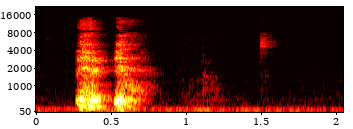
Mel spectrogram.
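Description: A man coughing twice in quick succession, about a third of a second in.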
